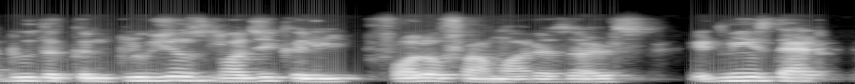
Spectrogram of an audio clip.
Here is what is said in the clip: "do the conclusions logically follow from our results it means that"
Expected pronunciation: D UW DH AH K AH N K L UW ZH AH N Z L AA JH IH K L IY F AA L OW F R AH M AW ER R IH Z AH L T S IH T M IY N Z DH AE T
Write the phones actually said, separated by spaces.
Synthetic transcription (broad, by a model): D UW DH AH K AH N K L UW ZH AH N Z L AA JH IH K L IY F AA L OW F R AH M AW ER R IH Z AH L T S IH T M IY N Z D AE T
